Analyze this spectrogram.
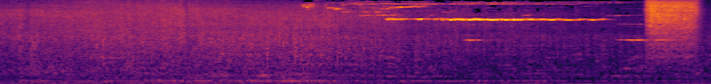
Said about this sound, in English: This is Dudley Square, an historic inner-city neighborhood in Boston. A large outdoor bus depot here is operated by the Massachusetts Bay Transportation Authority, known to everyone as the T.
